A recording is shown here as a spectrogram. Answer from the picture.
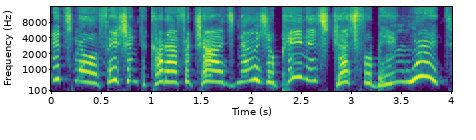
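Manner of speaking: very high, cartoon-puppet-like character voice. Reading awkward lines as a lovable children's character, Elmo voice. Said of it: "We could do an Elmo voice".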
